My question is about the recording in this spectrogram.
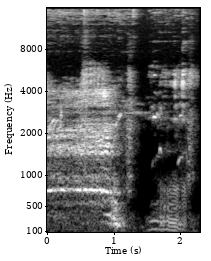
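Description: A faint, drawn-out animal call held on one pitch for about a second, followed by a weaker, shorter sound near the end.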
